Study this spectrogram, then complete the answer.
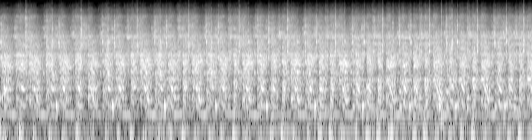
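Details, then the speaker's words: Subaru BRZ with a used replacement engine, first start (suspected rod knock or cam phaser): fast, even light ticking over cranking and catch; owner thinks it's the phasers since both click; oil not yet reached filter. "like the phasers because they're both clicking"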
